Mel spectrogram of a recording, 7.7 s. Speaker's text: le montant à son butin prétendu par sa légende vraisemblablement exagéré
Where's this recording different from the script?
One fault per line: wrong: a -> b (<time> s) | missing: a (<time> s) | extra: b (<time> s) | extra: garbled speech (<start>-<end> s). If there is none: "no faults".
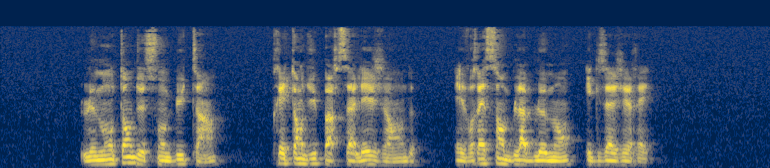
wrong: à -> de (1.3 s)
extra: est (4.5 s)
